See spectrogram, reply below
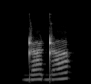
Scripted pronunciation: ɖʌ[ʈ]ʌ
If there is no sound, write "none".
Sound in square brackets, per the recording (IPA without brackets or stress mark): ɖ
